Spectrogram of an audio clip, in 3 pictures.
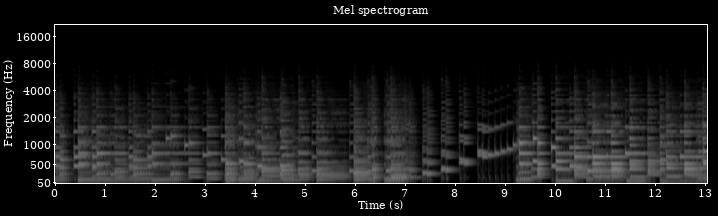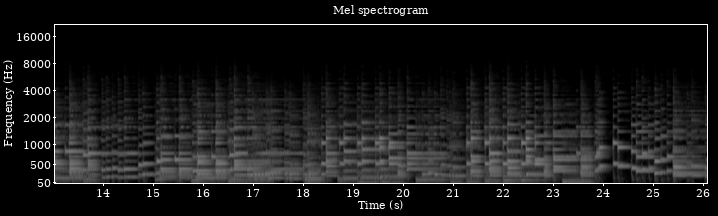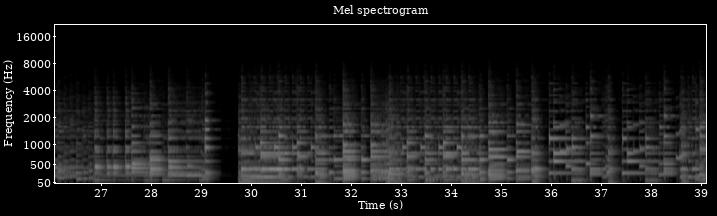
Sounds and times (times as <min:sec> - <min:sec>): Music: 0:00.0 - 0:39.1.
